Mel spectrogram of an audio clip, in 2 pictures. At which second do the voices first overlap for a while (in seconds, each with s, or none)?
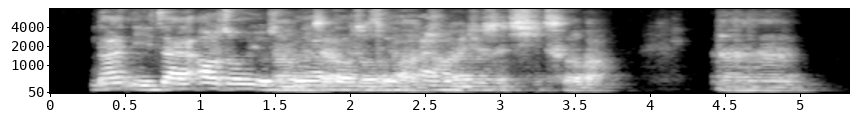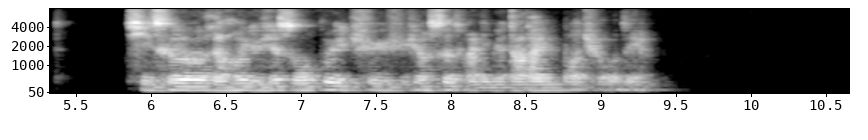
1.5 s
